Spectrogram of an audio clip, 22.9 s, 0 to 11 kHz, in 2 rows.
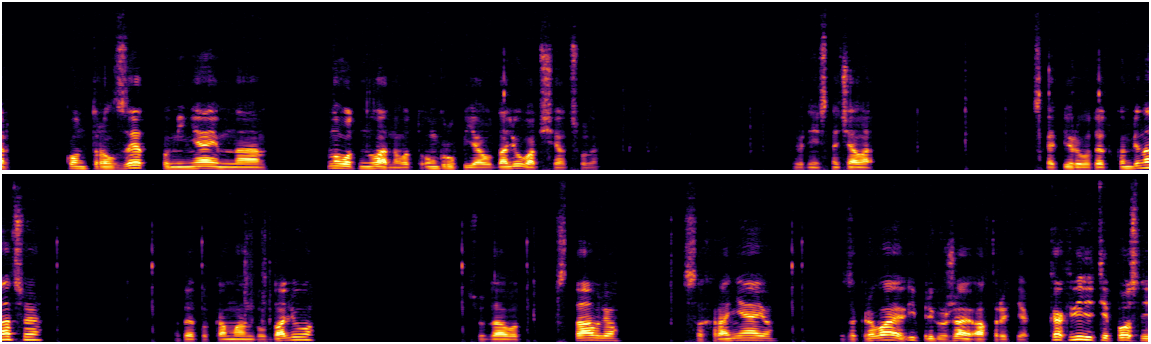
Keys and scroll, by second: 6.2 Delete, 6.5 Delete, 7.8 ctrl+x, 9.0 ctrl+z, 9.8 ctrl+z, 12.6 ctrl+x, 13.9 Delete, 14.1 Delete, 17.0 ctrl+v, 18.2 ctrl+s.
